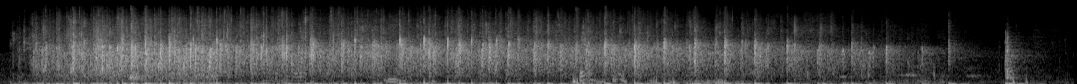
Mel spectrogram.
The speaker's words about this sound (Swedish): Med det sagt så återstår det bara för mig och er härinne att välkomna gäster och moderatorer upp på scenen. En varm applåd.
